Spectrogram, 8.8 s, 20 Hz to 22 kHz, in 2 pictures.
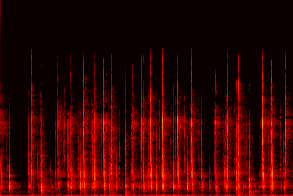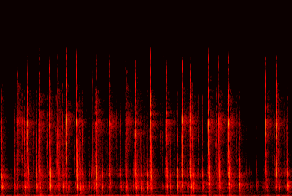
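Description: Fingertips type steadily on the plastic keycaps of a mechanical keyboard in low light, producing a continuous run of short, sharp clacks. Each keystroke gives a quick click with a tone around 1 kHz and a bright edge that dies away almost at once. A faint low hum runs underneath throughout.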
